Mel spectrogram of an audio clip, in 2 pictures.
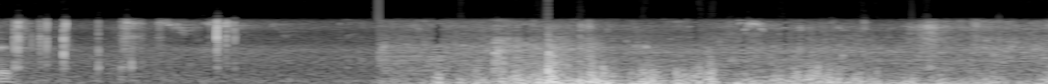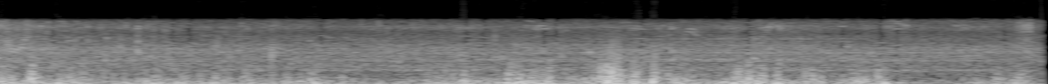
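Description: Wind buffeting the camera microphone, a loud, uneven low rumble that starts about two seconds in.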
